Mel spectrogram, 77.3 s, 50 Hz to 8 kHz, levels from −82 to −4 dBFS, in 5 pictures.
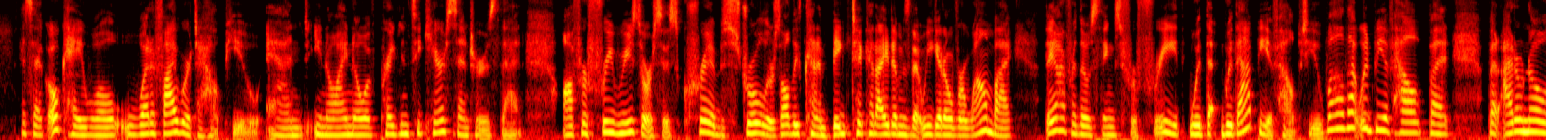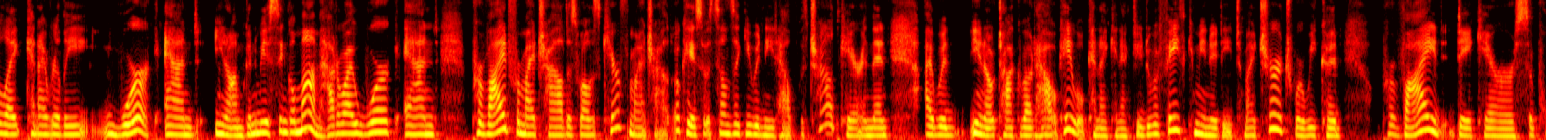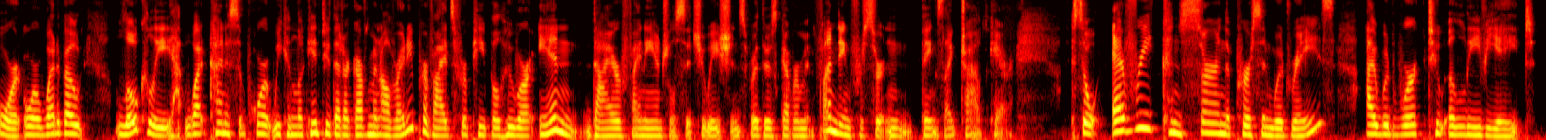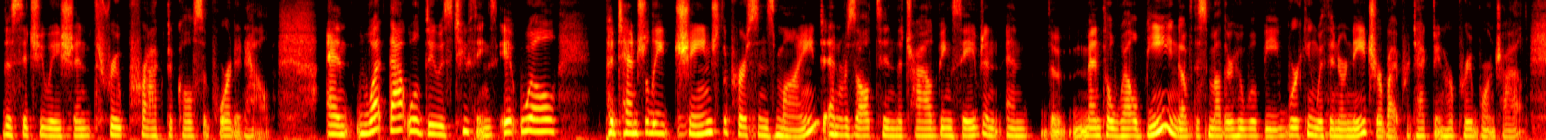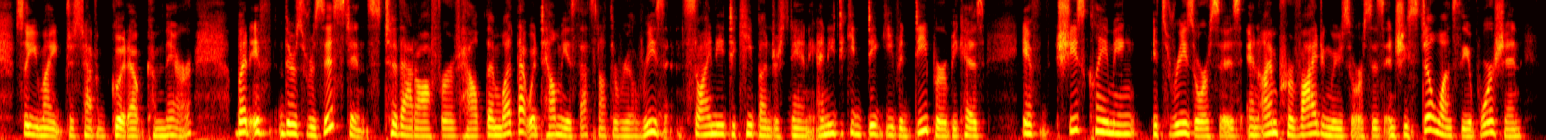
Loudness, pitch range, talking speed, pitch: -25 LUFS, 160-205 Hz, 225 wpm, 180 Hz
